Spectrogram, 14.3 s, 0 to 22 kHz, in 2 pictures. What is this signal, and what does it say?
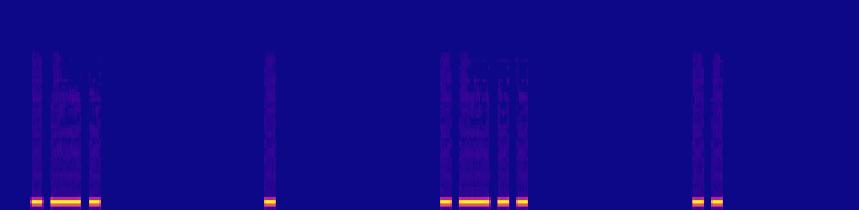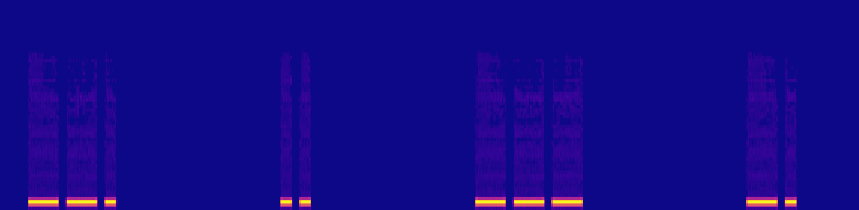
Morse code, heard as a keyed tone, about 15 wpm, spaced as for 5 wpm, 1000 Hz. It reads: RELIGION
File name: qotdfiles / 5wpm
